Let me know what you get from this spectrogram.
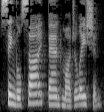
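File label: "single sideband modulation", English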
